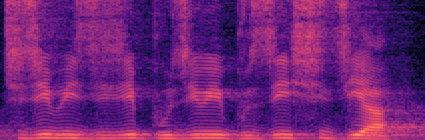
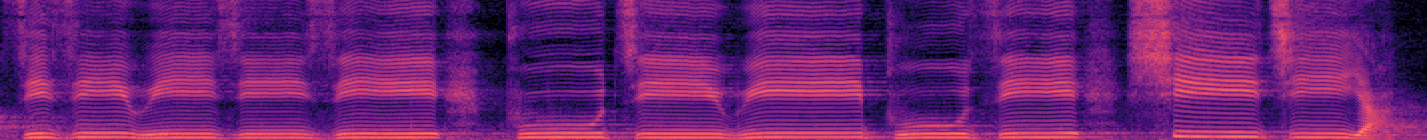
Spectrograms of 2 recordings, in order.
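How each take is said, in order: First: The phrase is read quickly, running together. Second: The phrase is read at a normal pace.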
